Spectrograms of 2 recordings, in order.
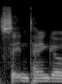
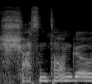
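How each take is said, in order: First: The first sound is a plain s sound. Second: The first sound is an sh sound. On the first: "is the American pronunciation" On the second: "is like the Hungarian pronunciation"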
